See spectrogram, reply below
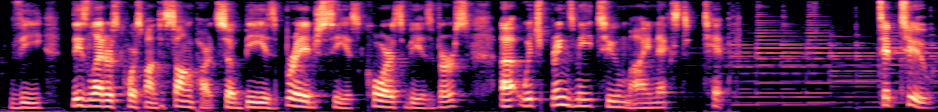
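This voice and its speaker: A man casually explaining his songwriting workflow in a relaxed tutorial, with frequent "uh" and "like". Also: medium pitch, gravelly. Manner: relaxed, lots of "uh" and "like".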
